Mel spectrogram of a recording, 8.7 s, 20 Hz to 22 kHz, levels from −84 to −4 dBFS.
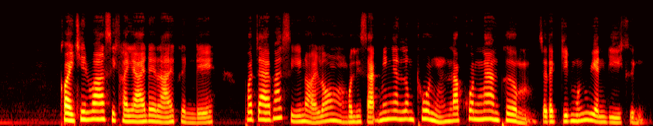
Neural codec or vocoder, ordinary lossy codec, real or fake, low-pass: codec, 32 kHz, 1.9 kbps, SNAC; none; fake; 14.4 kHz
